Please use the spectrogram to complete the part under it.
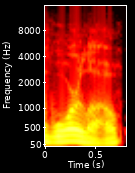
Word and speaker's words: Warrillow: There is a resource there that I like, a guy named John Warlow. That's how you pronounce his name. If you're spelling it, it looks like Warillo. WARRILLOW.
